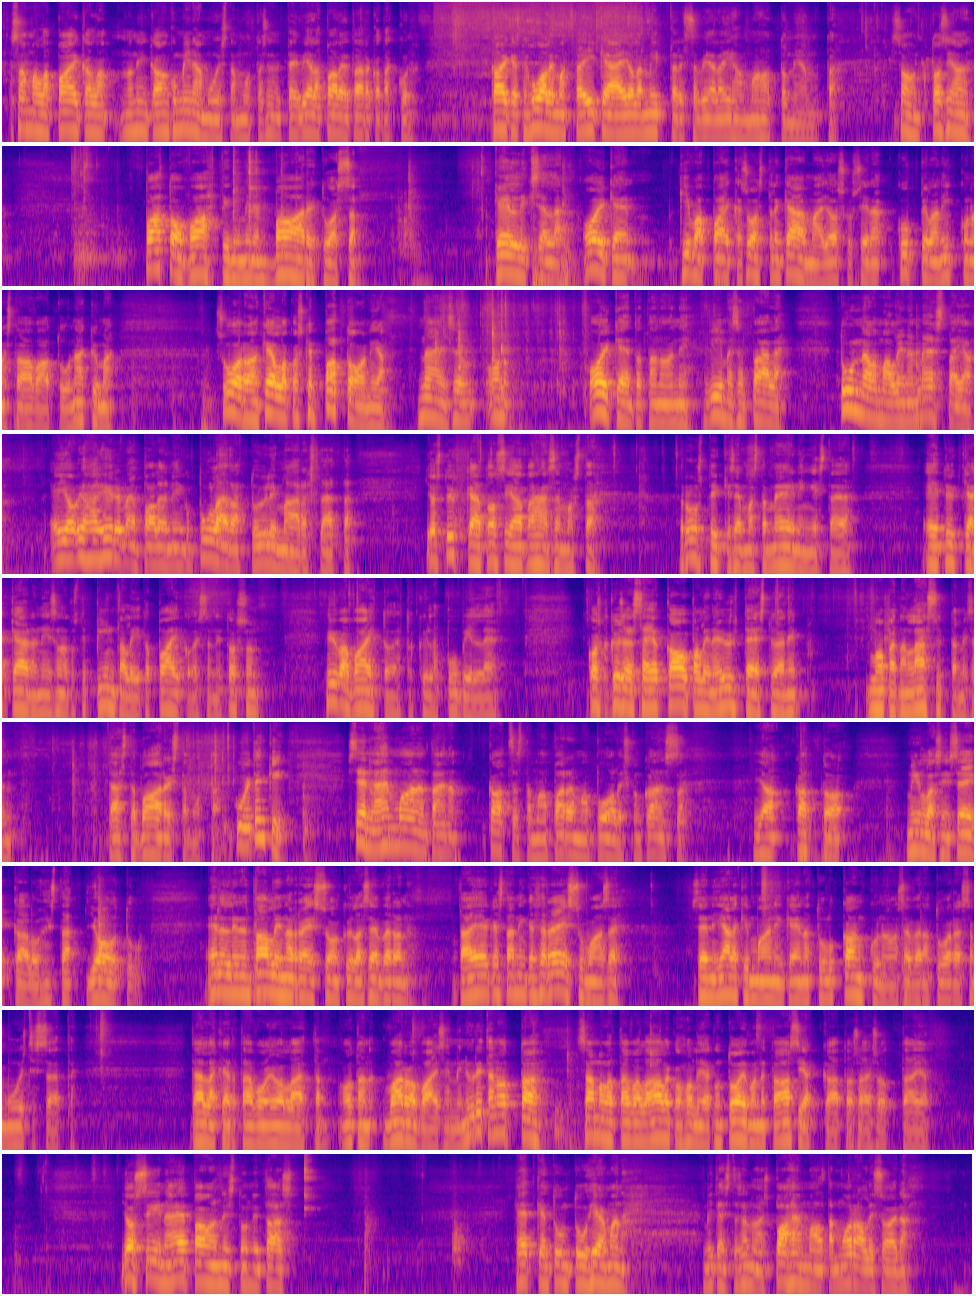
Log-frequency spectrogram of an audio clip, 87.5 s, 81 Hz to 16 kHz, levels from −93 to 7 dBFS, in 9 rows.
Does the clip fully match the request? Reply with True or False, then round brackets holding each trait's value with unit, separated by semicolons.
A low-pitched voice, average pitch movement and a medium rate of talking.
True (115 Hz; 3.9 semitones; 120 wpm)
